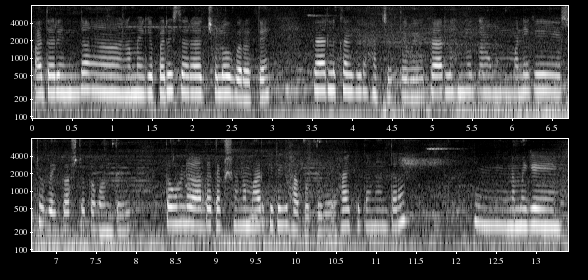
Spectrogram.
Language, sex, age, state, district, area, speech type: Kannada, female, 18-30, Karnataka, Gadag, urban, spontaneous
